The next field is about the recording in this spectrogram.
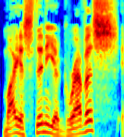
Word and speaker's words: myasthenia gravis: He says, my dad is 82, Doc, has severe, you know, let's see if I can pronounce this right, myasthenia gravis. Any ideas of what he can do to minimize it? Did I pronounce that right? – You did perfect. You get an A+.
